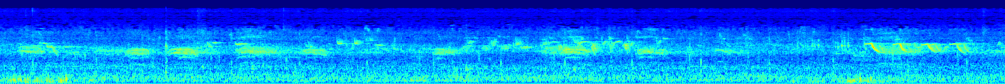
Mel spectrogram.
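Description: Birds calling in a park, short calls repeating every half second or so, with a quick run of four sharp chirps near the end, over steady low outdoor background noise.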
